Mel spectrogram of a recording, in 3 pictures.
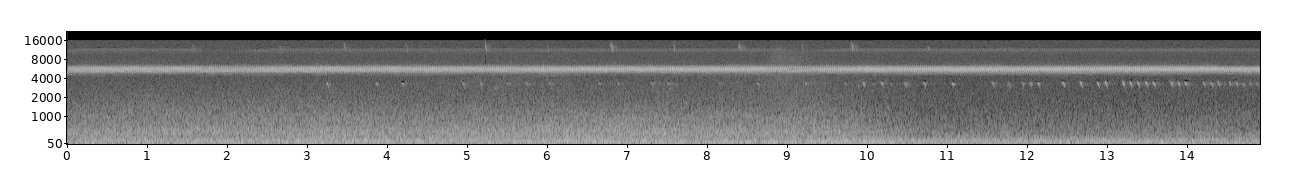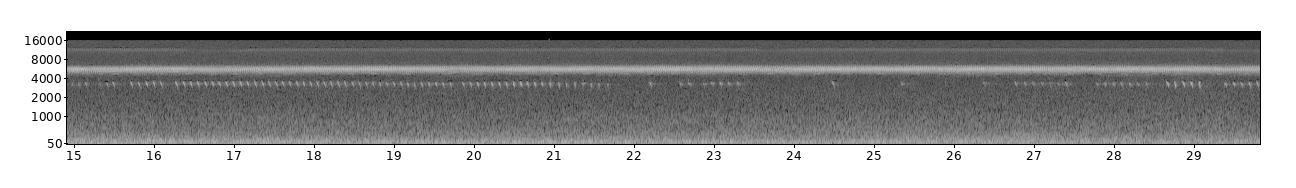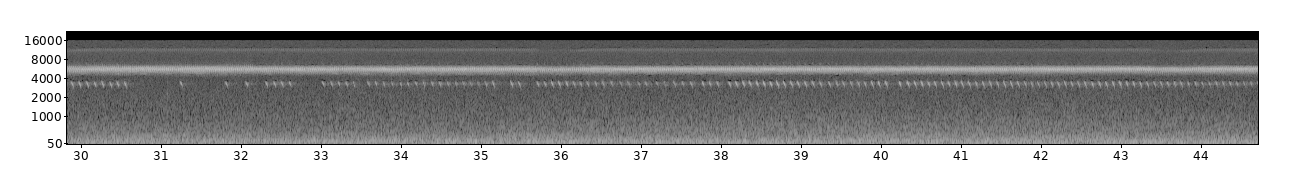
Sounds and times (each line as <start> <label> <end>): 0.0 crickets 44.7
